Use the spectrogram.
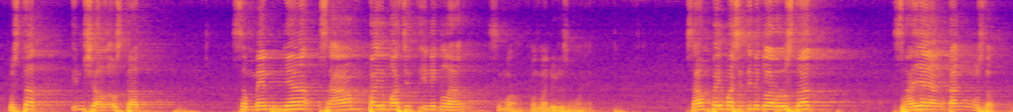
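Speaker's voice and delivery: suara Pak Haji yang tinggi dan bersemangat; menirukan Pak Haji. Retold or imitated. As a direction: tirukan dermawan yang berjanji dengan mantap. (Pak Haji berjanji menanggung semen, suara tinggi bersemangat)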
